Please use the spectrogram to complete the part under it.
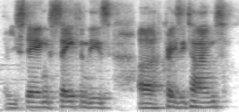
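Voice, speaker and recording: A man's voice: medium pitch, fairly even intonation, unhurried, fairly bright tone. A man born in Vietnam and raised in Southern California, hosting a formal online interview with polished, courteous introductions. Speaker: interview host. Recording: roomy, dull sound with faint music.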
